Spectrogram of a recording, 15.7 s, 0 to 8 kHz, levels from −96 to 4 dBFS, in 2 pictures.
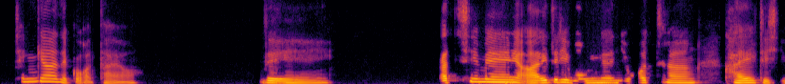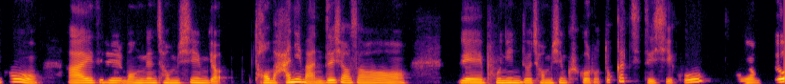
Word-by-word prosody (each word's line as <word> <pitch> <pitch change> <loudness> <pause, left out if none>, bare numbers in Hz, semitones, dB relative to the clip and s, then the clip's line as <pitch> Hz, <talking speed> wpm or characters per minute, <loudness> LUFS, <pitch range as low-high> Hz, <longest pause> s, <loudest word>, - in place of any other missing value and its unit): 챙겨야 285 0 -1
될 190 -6 -2
것 - - -6
같아요. 80 +3 -8 1.2
네. 175 0 +1 1.1
아침에 235 +3 +3
아이들이 205 +5 +4
먹는 190 +2 0
요거트랑 200 +1 -1 0.3
과일 195 0 +3
드시고 180 +1 -1 0.2
아이들이 190 +2 +2
먹는 175 +3 0
점심 180 +1 -1
여 160 - 0 0.3
더 185 - +2
많이 220 +8 +4
만드셔서 185 -4 +1 0.5
네 175 -2 +4
본인도 190 +1 +1
점심 175 +1 -3
그거로 180 -1 -5
똑같이 305 +7 -7
드시고 175 +5 -1 0.3
저녁도 175 +9 +3
190 Hz, 235 characters per minute, -19 LUFS, 175-205 Hz, 1.2 s, 아이들이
